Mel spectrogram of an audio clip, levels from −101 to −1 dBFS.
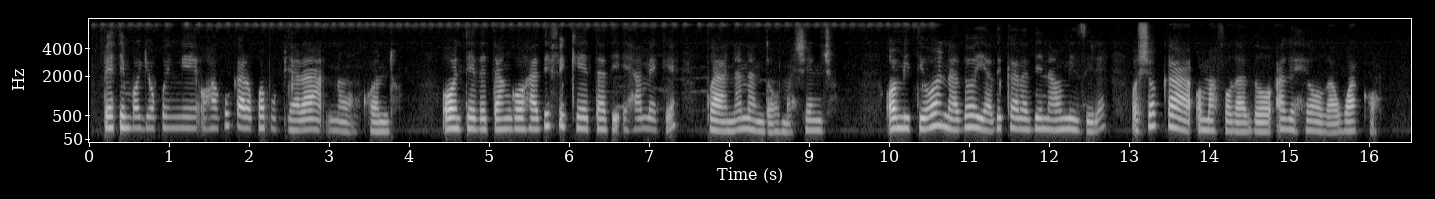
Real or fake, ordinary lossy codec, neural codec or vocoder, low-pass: real; AAC, 48 kbps; none; 7.2 kHz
